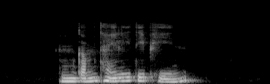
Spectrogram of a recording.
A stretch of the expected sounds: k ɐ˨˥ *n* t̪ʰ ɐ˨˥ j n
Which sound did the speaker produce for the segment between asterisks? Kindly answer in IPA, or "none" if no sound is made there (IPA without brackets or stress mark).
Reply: m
